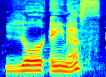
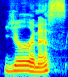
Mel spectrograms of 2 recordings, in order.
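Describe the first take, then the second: First: It sounds like the words 'your anus'. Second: It starts with a sound like 'urine'. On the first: "you say your anus" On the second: "you're saying urine"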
